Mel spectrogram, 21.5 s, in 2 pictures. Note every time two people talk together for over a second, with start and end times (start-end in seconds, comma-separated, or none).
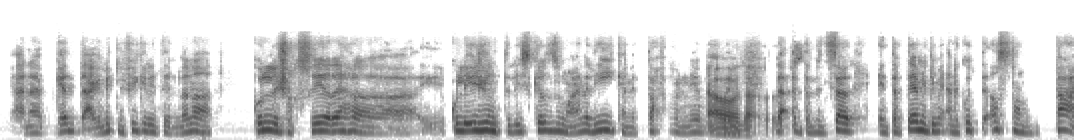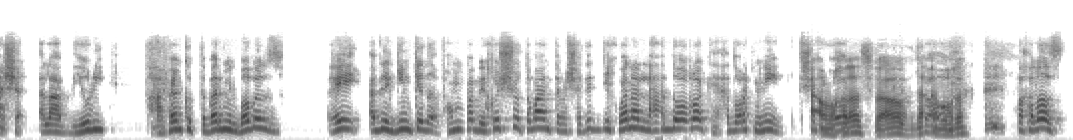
none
